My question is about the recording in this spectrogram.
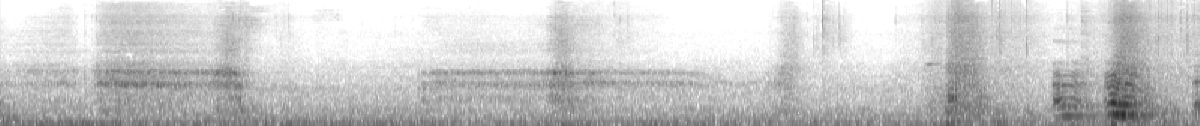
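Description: A person breathing out slowly through the nose or mouth, two long soft exhalations with a faint whistle in them, then a short breath and a brief voiced 'uh' near the end.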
